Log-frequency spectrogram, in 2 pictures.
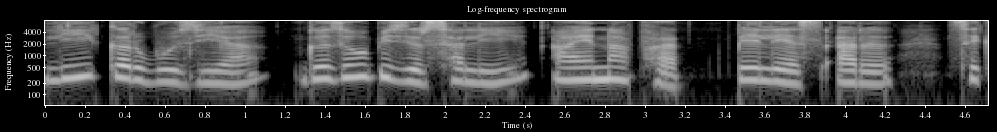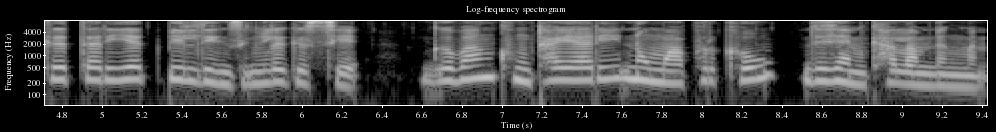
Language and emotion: Bodo, neutral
